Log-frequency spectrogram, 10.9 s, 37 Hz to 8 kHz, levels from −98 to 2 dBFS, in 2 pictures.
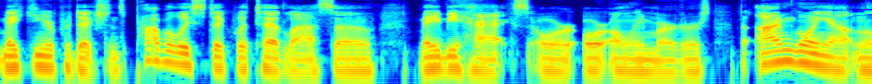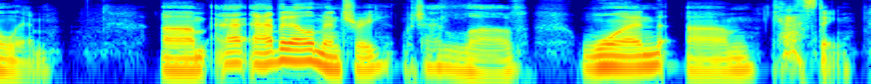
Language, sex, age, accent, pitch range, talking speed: English, male, 30-49, American, 90-115 Hz, 165 wpm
